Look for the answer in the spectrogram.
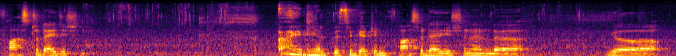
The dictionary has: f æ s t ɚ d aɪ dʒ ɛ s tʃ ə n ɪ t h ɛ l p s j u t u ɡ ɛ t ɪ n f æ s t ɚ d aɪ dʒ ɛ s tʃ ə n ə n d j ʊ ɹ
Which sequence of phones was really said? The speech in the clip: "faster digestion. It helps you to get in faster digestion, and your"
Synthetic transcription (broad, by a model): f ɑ s t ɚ d aɪ dʒ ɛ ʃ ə n ɪ t h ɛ l p j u t u ɡ ɛ t ɪ n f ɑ s t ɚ d aɪ dʒ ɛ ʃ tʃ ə n ə n d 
